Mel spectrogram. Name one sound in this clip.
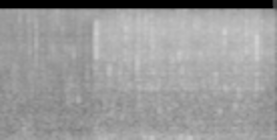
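Rainwater pours off a roof edge and splashes below.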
